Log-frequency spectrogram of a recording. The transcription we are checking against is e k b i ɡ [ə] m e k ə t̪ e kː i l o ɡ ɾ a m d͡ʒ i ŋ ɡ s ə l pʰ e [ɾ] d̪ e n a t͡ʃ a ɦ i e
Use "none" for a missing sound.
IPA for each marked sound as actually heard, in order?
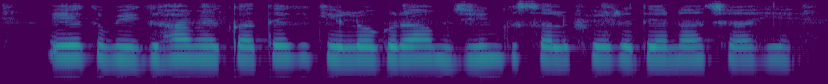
a, ɾ

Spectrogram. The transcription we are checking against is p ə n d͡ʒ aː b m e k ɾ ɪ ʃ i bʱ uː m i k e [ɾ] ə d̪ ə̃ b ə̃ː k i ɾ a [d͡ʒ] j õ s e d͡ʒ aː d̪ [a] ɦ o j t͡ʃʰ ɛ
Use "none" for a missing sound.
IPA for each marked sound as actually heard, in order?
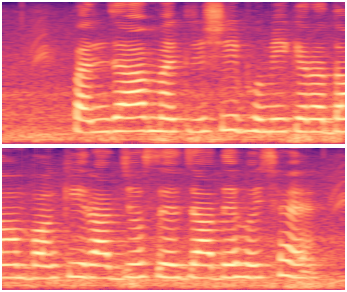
ɾ, d͡ʒ, e

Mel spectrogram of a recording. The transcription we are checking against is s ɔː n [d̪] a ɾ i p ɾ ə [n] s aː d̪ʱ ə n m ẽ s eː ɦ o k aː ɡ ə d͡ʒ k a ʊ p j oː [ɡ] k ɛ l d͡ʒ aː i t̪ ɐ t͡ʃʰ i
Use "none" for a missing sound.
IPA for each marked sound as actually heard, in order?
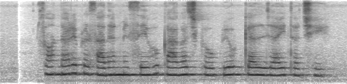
d̪, none, ɡ

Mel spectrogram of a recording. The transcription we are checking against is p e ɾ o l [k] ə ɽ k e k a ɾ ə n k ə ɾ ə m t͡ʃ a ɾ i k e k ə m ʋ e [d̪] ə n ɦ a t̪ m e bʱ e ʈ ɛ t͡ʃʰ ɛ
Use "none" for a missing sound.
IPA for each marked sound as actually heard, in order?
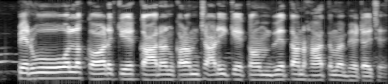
k, t̪

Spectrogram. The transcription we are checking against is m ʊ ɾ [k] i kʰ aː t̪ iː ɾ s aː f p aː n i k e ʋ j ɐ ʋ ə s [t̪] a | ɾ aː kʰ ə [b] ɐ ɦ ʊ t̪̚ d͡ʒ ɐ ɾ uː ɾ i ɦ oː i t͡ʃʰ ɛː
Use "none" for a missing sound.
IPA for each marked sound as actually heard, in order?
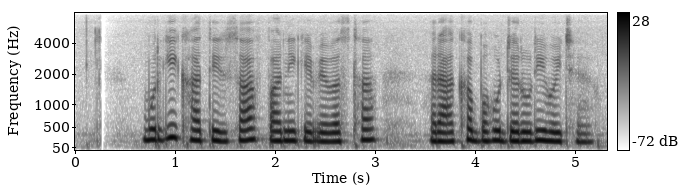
ɡ, t̪ʰ, b

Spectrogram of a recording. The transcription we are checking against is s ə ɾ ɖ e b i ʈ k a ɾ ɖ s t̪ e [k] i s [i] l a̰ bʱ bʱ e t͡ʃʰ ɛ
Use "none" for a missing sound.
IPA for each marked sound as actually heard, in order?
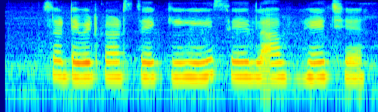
k, e

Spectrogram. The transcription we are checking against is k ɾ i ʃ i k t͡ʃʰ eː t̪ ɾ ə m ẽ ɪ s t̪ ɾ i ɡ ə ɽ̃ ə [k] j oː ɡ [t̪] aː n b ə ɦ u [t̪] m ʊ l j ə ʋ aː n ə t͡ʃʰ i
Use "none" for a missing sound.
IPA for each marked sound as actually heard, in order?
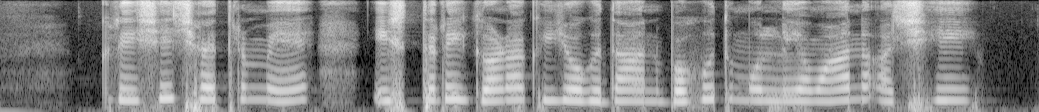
k, d̪, t̪

